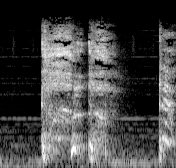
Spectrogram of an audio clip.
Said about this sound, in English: I've got a cough for you.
